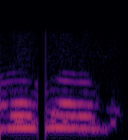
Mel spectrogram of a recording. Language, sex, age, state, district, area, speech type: Odia, female, 45-60, Odisha, Jajpur, rural, conversation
